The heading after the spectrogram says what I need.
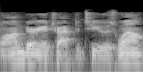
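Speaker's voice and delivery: ordinary delivery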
